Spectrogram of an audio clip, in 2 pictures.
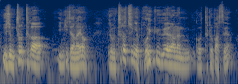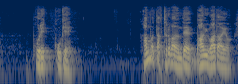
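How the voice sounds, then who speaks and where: A male pastor preaching a sermon, asking rhetorical questions and swinging between loud emphasis and hushed, near-whispered lines. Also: medium pitch, lively intonation, moderate pace, highs cut off. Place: church.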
